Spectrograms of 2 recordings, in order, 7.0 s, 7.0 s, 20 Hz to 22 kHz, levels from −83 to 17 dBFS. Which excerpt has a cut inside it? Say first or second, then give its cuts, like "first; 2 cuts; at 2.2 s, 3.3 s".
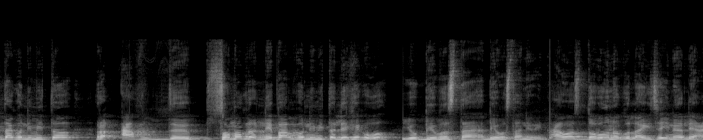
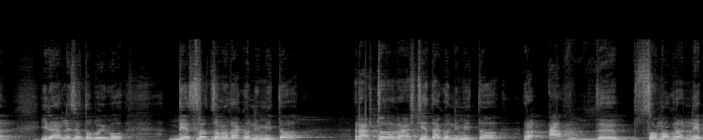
first; 2 cuts; at 4.0 s, 5.5 s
